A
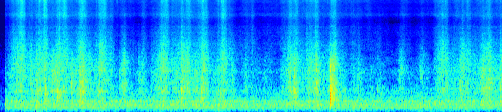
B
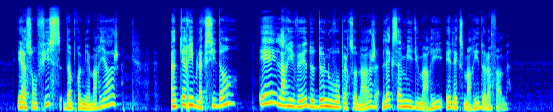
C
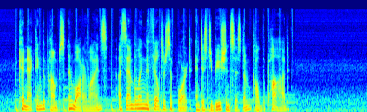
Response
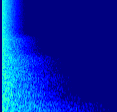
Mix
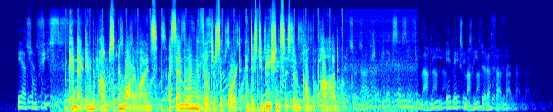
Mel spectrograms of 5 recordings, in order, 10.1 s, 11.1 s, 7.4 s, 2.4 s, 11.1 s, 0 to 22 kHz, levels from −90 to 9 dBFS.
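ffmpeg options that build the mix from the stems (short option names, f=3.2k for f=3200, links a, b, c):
-filter_complex "[1:a]acompressor=threshold=-28dB:ratio=6,volume=-9dB,asplit=2[a][b];[b]volume=-8dB[c];[2:a]equalizer=f=71:w=2.4:g=-8,adelay=1000,volume=1.5dB,asplit=2[d][e];[e]volume=-19dB[f];[c][f]amix=inputs=2:normalize=0,aecho=0:1:190|380|570|760|950:1|0.37|0.137|0.0507|0.0187[g];[a][d][g]amix=inputs=3:normalize=0,asoftclip=type=tanh:threshold=-14dB"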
